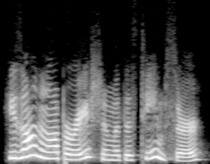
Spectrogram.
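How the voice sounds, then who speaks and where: A woman playing a brisk, officious police receptionist in an audio drama, heard over a tinny phone line. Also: high voice, sing-song, no echo.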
